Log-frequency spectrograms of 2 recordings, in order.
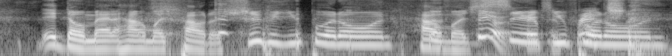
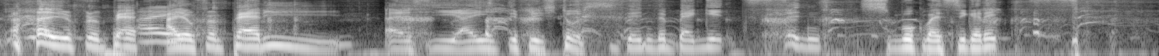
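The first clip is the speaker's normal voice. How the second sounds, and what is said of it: Put-on French accent. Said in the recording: “give me your best French accent ... very French”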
